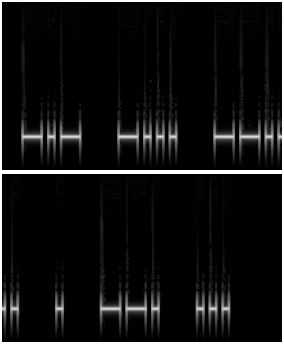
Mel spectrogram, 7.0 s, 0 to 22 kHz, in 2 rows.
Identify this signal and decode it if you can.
Morse code, heard as a keyed tone, about 15 wpm, spaced as for 11 wpm, 700 Hz. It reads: KB7EGS
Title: USA Call Signs - 6 Characters - 2x Character Spacing - 15wpm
